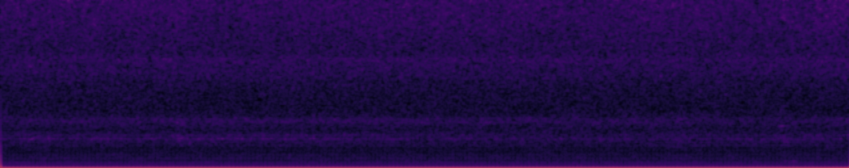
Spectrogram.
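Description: A steady low electrical hum, mains hum on the sound system, with nothing else heard over it.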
